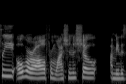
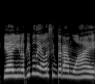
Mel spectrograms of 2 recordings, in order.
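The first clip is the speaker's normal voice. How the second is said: a lightly voiced quote, pitched higher; a hint of Nastasia's voice, higher; imitating Nastasia; 6 semitones higher, 3 dB louder than usual. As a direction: mimic the German girl lightly, a bit louder. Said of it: "And she was saying, like".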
